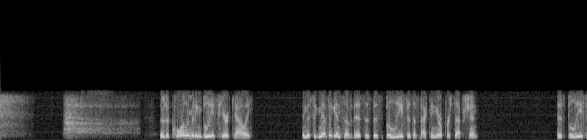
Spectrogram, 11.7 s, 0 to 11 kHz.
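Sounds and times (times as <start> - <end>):
slow deep breath during a guided healing breathing exercise: 0.0 - 3.2
speech: 3.2 - 5.1, 6.0 - 9.6, 11.1 - 11.7.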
